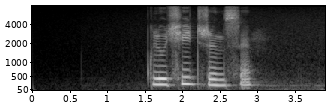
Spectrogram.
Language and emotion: Russian, neutral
